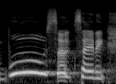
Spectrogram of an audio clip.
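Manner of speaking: high, whooping celebration; joyful excitement. Acted. Celebrating a new life at a birth, joyfully excited. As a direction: let out a high woo of delight. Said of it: "how joyful we are when there's a new life".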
